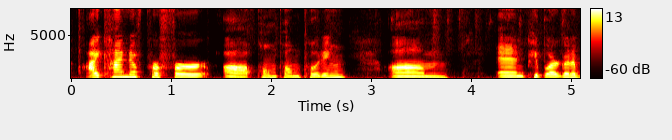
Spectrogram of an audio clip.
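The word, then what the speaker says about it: Pompompurin: so um so no it's not pom pom purin it's just spelled that way in Japanese that's how it's spelled but it is pom pom pudding and he is a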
